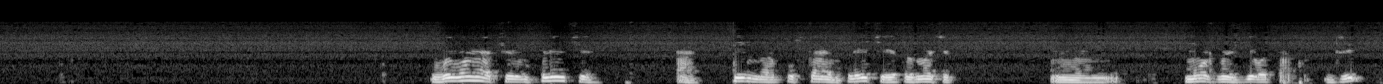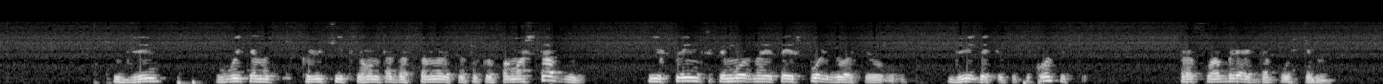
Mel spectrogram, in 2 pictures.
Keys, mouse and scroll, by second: 3.8-5.0 middle drag, 6.3 middle click, 7.3 KP_1, 8.7 click, 12.8 g, 13.8 click, 14.8 click, 15.6 g, 23.9 r.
